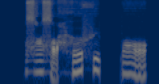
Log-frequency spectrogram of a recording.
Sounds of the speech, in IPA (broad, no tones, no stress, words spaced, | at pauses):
zˤezˤḛhɵ fypːɔ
